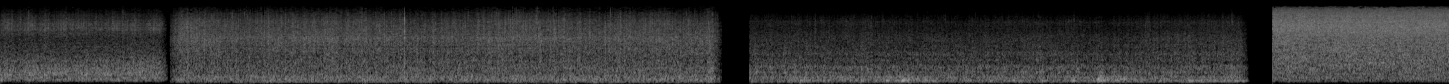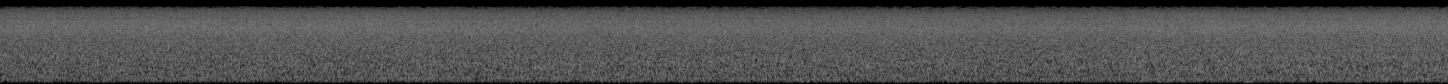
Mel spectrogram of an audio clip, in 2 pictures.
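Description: Torrential rain. At first it patters on the car heard from inside the cabin, with two brief cuts. About 13 seconds in it becomes a much louder, even hiss of rain pouring down onto a paved parking lot.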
